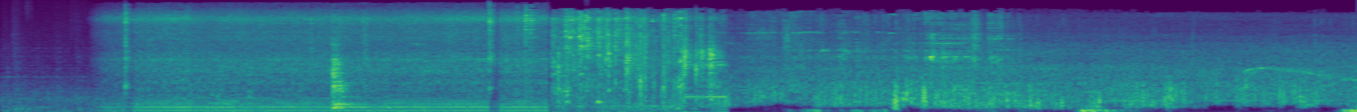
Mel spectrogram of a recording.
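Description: Rubble clatters and scrapes.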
